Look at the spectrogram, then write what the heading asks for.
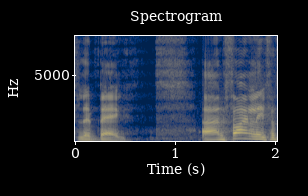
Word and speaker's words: Lebesgue: Yes, that's how it's spelled. It's normally pronounced Lebesgue.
